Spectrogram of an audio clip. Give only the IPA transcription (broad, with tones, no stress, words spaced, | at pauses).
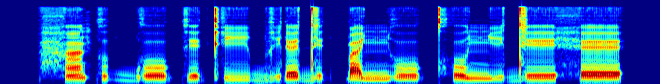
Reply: hã˨˦kʊ˦ ɡ͡boː˨ke˨kʼiː˦ bi˨ɾɛ˦de˦k͡pa˨ ɲoː˨ kʰo˦ɲi˨ deː˦ hɛ˦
